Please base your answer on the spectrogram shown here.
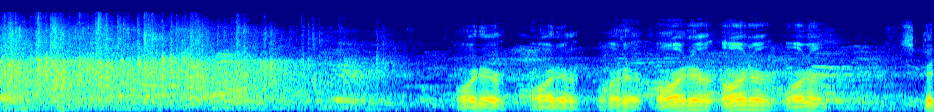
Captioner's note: some Applause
